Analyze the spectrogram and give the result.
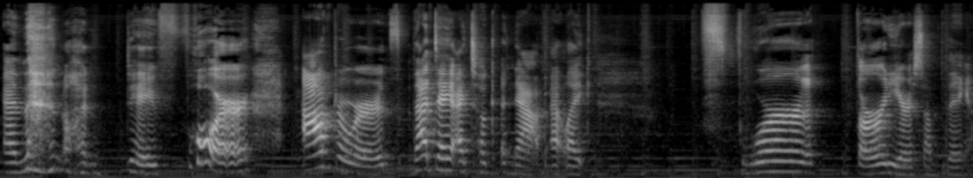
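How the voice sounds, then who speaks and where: A young vlogger with a medium-pitched, sharp voice talks to her camera about her own experience, peppering it with "like" and quick laughs. Her nose sounds a little stuffy from congestion.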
